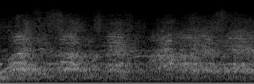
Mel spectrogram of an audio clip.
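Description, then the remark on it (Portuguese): A large concert crowd at a show shouts "eu" together after being asked to raise their hands, a sustained, roaring response, a dense wall of many voices that swells and dips slightly without a single voice standing out. “Levanta a mão pro alto e grita eu.”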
